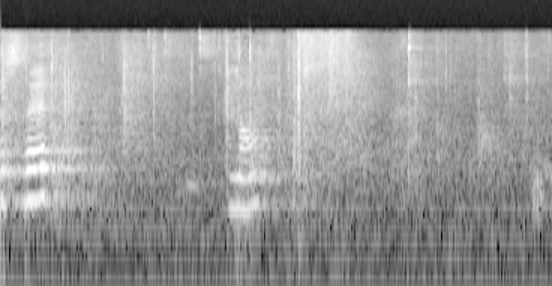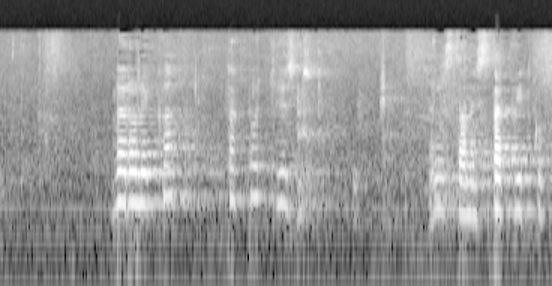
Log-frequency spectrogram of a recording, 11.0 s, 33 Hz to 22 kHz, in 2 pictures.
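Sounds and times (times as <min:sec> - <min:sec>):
pupils rustling at desks: 0:00.0 - 0:11.0.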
